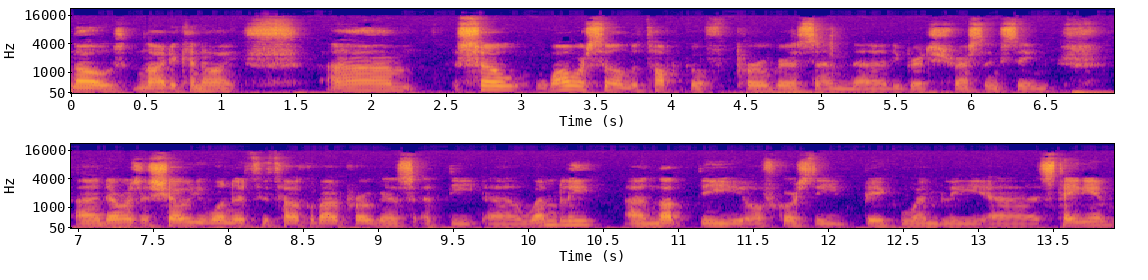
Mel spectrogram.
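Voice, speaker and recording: With a Dutch accent, a fairly high-pitched man talks at a moderate pace with ordinary pitch variation. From Netherlands. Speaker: podcast host. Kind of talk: casual chat. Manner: halting, many fillers.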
